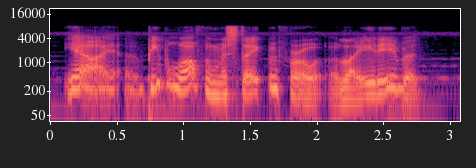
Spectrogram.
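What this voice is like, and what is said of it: Creaky high-pitched old man voice. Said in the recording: “It's that creaky high voice”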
